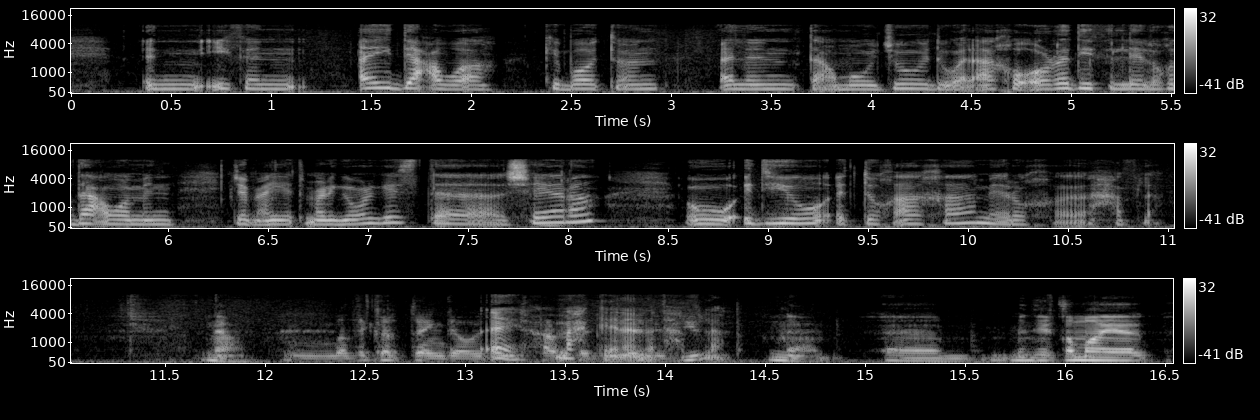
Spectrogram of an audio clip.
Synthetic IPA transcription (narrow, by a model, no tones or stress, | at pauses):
ʔɪnːʔiːθan | ʔajːd̪a̰ʕwa | kiboːt̪ʊn | ʔalɪnt̪a̰wmowd͡ʒuːd̪wa̰lʔa̰xwʔɾˤɑd̪iθɪlːiːluːɣd̪aʕwamɪnd͡ʒamʕɪjːamɑɾˤɡawʊɾɡɪst̪aʃeːɾˤɑwʔɪd̪juʔɪt̪ːuːxʔaːxamajɾuːxħafla̰ | naʕammaðakɑɾˤt̪ˤiːnɡawʔeːħamaħkːa̰nʔa̰nʔa̰t̪ħafla̰naʕamː | ɪnd̪iqɑmaːja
